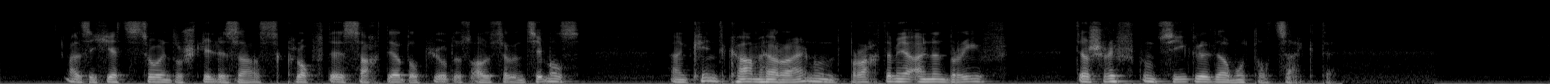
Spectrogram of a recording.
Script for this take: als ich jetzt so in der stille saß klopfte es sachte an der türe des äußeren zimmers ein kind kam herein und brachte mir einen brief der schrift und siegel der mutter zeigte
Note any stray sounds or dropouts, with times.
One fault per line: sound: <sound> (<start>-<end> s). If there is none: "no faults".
no faults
